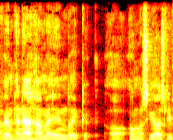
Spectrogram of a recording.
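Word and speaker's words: Endrick: Lad os hoppe videre til Endrik. Er det ikke sådan, det skal udtales? Jo, det tror jeg, jo.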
